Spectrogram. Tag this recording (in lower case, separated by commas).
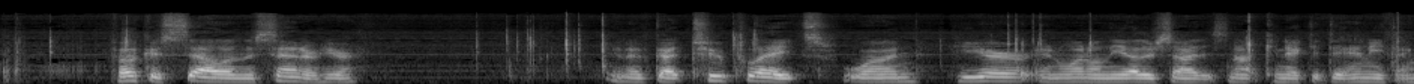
speech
